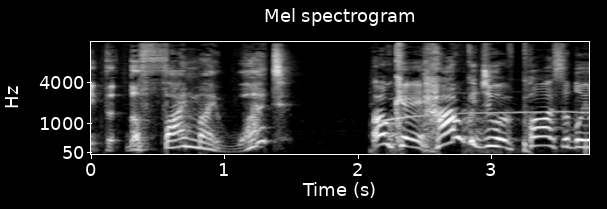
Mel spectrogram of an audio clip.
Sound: sirens wailing

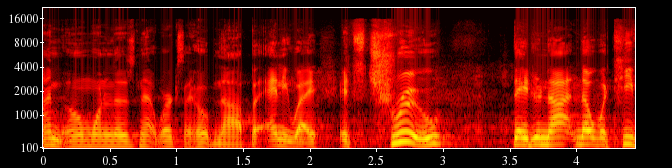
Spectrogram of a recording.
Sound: crowd laughing

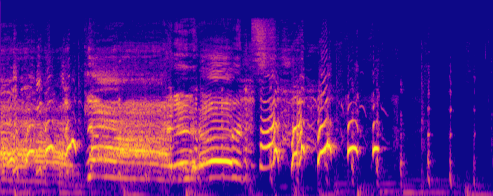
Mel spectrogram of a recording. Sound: group laughs

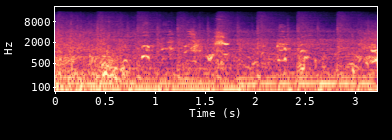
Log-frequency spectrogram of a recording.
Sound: laughing

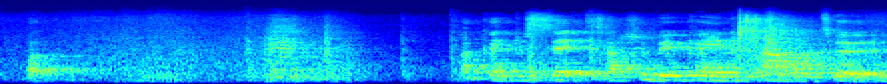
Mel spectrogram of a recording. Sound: chair squeaking

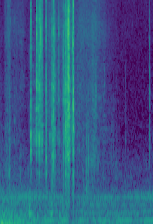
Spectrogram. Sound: ammo reloading

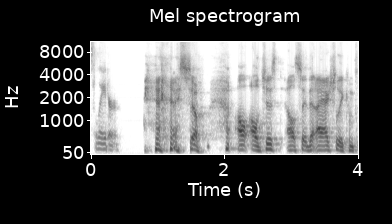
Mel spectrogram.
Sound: laughs

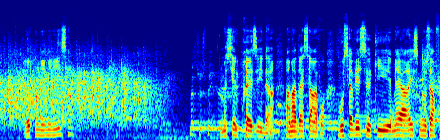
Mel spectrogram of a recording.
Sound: applause

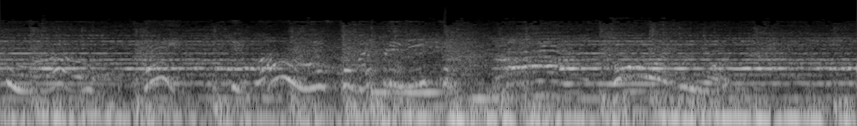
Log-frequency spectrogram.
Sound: speaking in French

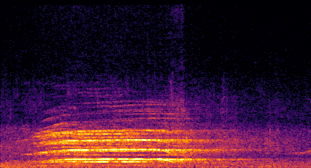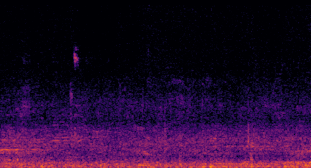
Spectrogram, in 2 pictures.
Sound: audience cheering and applauding

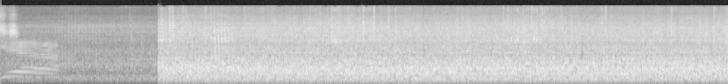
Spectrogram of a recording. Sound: tractor engine runs

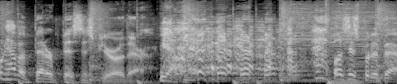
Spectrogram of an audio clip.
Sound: laughs

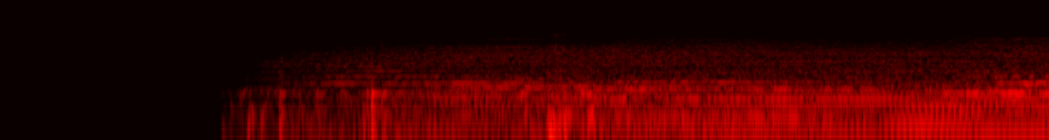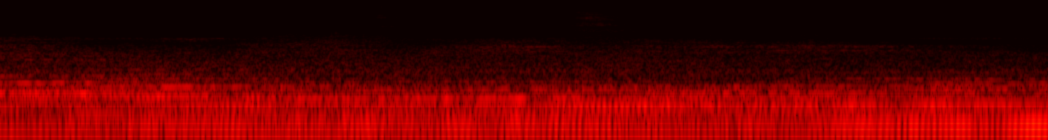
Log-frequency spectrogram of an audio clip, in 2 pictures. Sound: church background noise

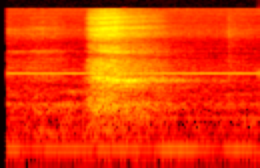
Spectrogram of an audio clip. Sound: sighs

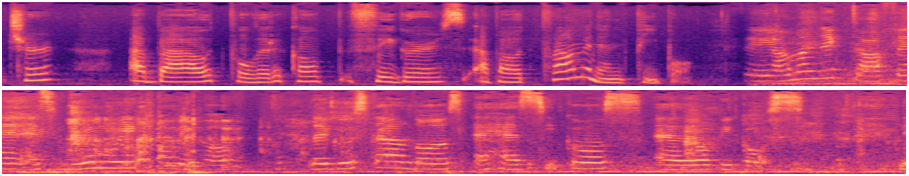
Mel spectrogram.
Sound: students speaking Spanish

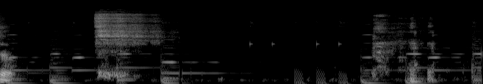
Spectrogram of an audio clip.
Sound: laughs

